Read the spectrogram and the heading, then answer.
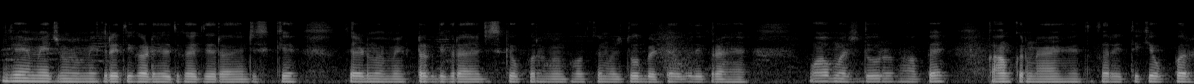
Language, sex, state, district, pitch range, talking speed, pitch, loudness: Hindi, male, Chhattisgarh, Balrampur, 125-130 Hz, 205 wpm, 125 Hz, -33 LUFS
